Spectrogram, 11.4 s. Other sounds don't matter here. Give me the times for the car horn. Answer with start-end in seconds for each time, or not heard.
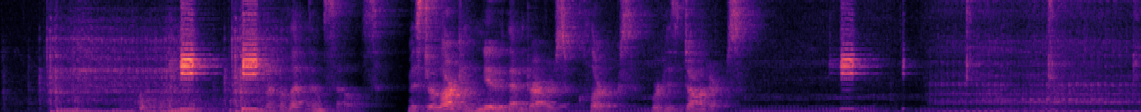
1.7-2.6, 8.3-9.1.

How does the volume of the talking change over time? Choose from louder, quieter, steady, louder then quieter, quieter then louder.
louder then quieter.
